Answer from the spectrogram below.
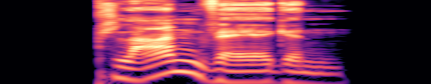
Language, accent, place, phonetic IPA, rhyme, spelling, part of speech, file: German, Germany, Berlin, [ˈplaːnˌvɛːɡn̩], -aːnvɛːɡn̩, Planwägen, noun, De-Planwägen.ogg
- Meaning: plural of Planwagen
